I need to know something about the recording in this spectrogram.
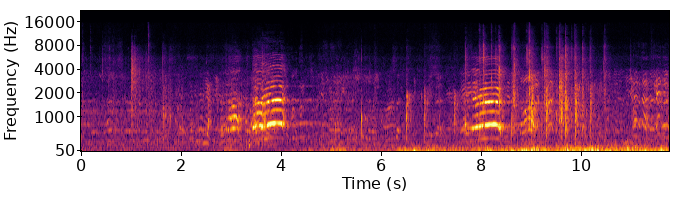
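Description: Hockey sticks strike a ball with sharp clacks.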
